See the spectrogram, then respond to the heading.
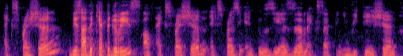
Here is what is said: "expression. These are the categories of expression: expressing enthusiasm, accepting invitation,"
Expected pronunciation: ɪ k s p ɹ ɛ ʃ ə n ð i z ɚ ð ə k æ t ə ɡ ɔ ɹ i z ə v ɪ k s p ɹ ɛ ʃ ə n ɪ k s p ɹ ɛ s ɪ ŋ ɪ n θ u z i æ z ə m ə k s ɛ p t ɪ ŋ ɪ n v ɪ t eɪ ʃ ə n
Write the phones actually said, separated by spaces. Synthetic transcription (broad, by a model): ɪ k s p ɹ ɛ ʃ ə n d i s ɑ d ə k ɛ t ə ɡ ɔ ɹ i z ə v ɪ k s p ɹ ɛ ʃ ə n ɪ k s p ɹ ɛ s ɪ ŋ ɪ n t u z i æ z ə m ə k s ɛ p t ɪ ŋ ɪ n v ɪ t eɪ ʃ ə n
